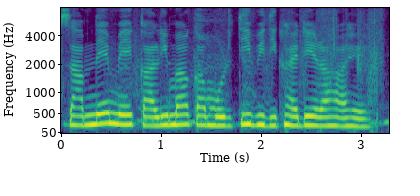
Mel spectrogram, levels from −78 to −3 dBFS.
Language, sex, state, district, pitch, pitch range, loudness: Hindi, female, Arunachal Pradesh, Longding, 215 Hz, 205-230 Hz, -11 LUFS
